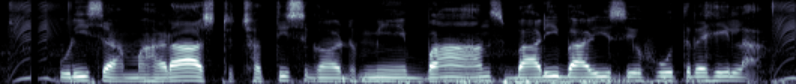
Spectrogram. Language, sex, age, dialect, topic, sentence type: Bhojpuri, male, 18-24, Northern, agriculture, statement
